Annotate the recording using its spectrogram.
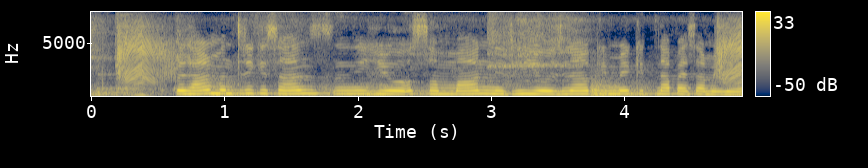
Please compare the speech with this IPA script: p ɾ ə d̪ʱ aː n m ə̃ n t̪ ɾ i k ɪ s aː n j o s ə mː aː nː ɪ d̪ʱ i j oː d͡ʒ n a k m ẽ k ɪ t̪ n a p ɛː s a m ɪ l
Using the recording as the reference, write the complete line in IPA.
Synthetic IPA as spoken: p ɾ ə d̪ʱ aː n m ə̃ n t̪ ɾ i k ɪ s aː n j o s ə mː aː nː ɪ d̪ʱ i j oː d͡ʒ n a k m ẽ k ɪ t̪ n a p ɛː s a m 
